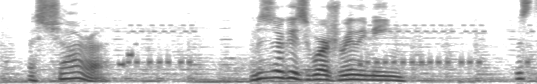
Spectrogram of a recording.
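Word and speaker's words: 頭: It's pronounced Kashara, I believe. Kashara.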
